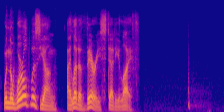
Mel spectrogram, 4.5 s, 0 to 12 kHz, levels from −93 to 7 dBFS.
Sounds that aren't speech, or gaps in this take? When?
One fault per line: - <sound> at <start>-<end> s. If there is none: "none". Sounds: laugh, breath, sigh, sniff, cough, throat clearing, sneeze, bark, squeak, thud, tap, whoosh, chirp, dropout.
- breath at 3.7-4.2 s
